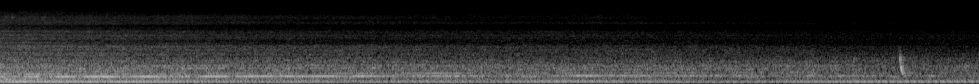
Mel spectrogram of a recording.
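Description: Chiltern Railways Mainline train, hauled by a Class 68 diesel locomotive, pulling away from the station: a steady rumble and hum with a drawn-out tone, fading slowly as the train recedes. A brief sharp chirp sounds near the end.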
